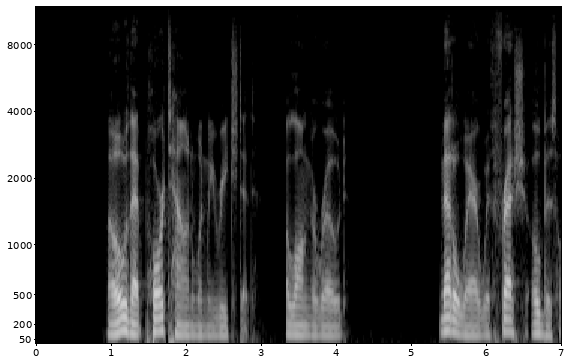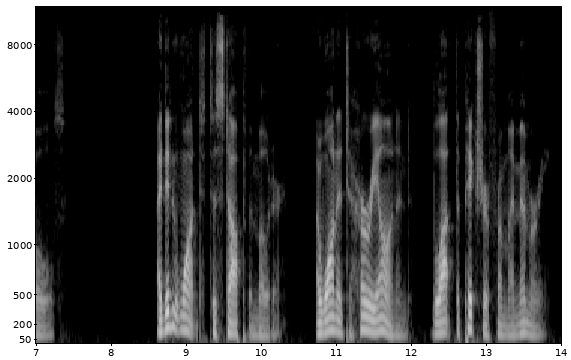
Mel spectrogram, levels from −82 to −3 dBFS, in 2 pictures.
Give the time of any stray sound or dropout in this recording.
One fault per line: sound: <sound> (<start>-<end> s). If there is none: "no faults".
no faults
